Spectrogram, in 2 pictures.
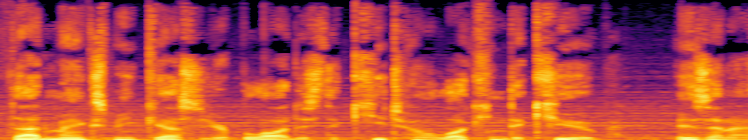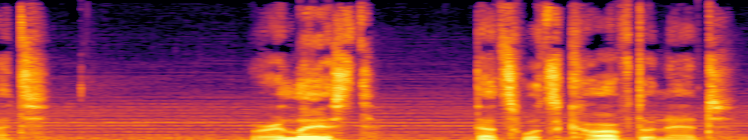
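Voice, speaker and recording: A man's voice: sits low, fairly even intonation, unhurried, fairly bright tone, faint music behind. A man playing a wary, hot-tempered hireling adventurer in an audio drama, challenging and guarded. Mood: wary probing.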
